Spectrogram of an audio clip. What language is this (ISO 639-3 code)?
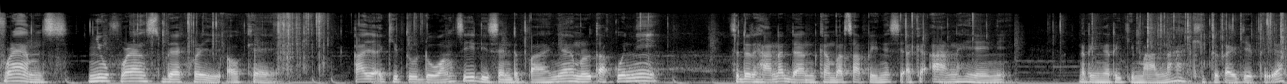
ind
